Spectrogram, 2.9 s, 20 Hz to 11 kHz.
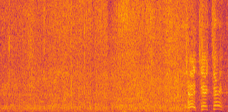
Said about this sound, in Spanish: Ahí oímos la respiración del toro, de este jabonero. Está echando tierra atrás en el burladero del 8.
